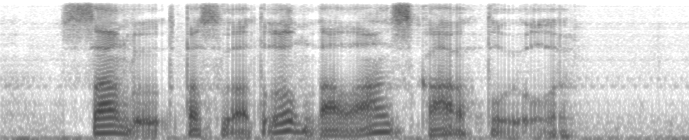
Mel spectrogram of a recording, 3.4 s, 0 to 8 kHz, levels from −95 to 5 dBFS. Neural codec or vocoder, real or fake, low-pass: autoencoder, 22.05 kHz, a latent of 192 numbers a frame, VITS, trained on many speakers; fake; 7.2 kHz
